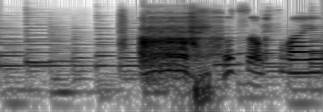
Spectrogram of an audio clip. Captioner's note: almost growling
